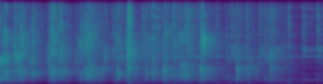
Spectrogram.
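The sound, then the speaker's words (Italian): A crowd applauds steadily, a dense wash of many overlapping hand claps at a fairly even level with a few sharper claps standing out, no voices heard. “Che dire, un applauso”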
